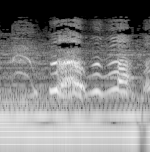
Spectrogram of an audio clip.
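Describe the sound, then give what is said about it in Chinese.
A loud, wailing cry bursts out by Mao Luoke's ear, with a wavering, sobbing pitch that rises and falls in a few uneven bursts, heard alone over a steady low hum. “这时，一声更大的哭声在猫洛克耳边炸响。”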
